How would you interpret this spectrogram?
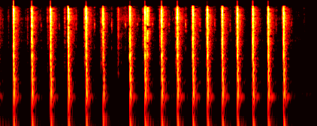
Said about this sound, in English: It's a freaking bird banging into the window.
